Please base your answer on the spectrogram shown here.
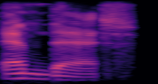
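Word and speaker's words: em dash: You pronounce it M dash.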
